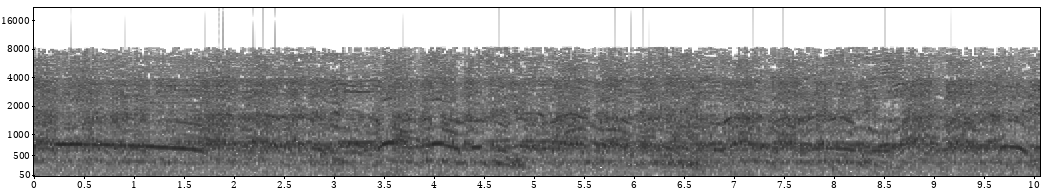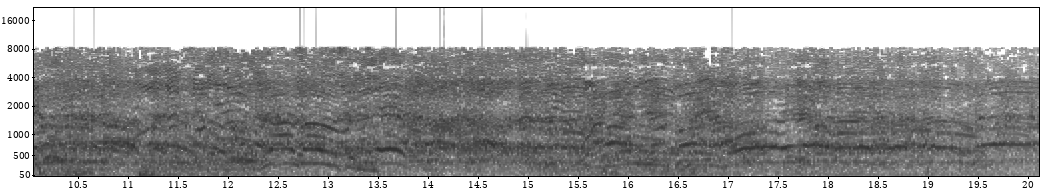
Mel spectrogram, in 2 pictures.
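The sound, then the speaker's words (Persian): A large crowd of Iran Khodro car factory workers in Iran shouts and chants together in protest against the factory's management during a memorial ceremony on the factory grounds, a loud, continuous mass of voices with rising yells and overlapping calls that never lets up. “در همین ارتباط نیز فیلمی در یوتیوب قرار گرفته است که گویای ابراز نارضایتی کارگران ایران خودرو از مدیریت این کارخانه است.”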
